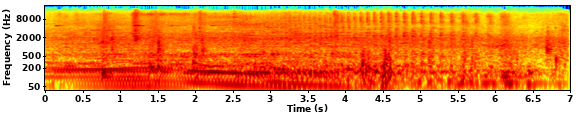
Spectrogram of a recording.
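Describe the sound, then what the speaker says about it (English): A Hyundai DHY8000SELR silenced long-run diesel generator winds down from a steady low idle hum, the engine rumble fading and breaking into a few last uneven knocks and clicks before it stops, heard alone at moderate distance. "now the generator should turn off"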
